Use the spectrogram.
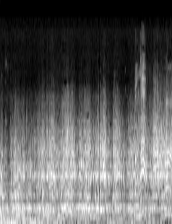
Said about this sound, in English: What is it, Colonel? What happened? The bomb must have blown.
